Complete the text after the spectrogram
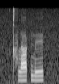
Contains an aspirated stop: yes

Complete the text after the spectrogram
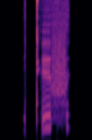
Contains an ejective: yes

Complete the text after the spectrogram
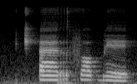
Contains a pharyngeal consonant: no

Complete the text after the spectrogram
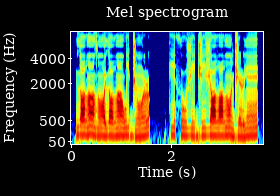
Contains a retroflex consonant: yes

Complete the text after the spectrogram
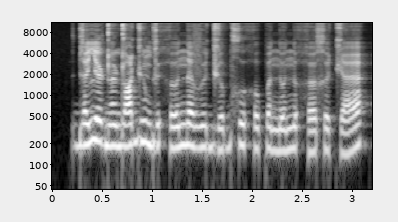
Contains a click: no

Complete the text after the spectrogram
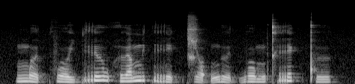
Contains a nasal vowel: no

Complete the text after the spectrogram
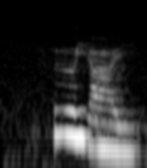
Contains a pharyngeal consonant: no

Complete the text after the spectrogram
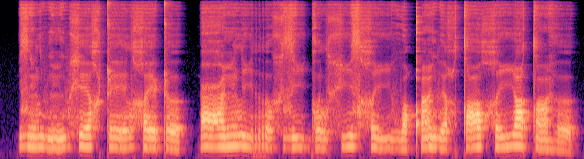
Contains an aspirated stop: no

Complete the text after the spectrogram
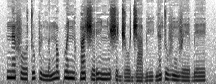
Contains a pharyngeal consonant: no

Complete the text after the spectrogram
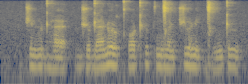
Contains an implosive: no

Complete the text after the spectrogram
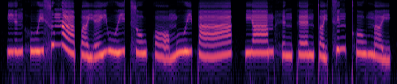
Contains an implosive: no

